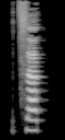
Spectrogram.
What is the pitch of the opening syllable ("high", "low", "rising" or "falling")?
high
